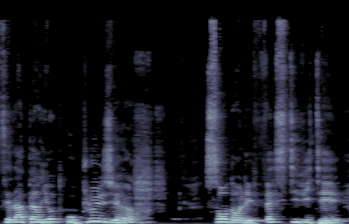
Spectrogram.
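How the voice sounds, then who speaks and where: Slow-speaking woman with a cold. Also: on the high side, slight background noise. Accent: French. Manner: slow, gentle, repeats "bien-aimé" and pauses with "euh". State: has a cold. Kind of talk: devotional talk to camera.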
